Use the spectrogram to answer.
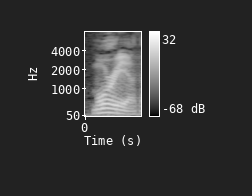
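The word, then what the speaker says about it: Maurya: day Ash M mama is that how you pronounce his last name Moria thank you sorry running lean uh is the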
